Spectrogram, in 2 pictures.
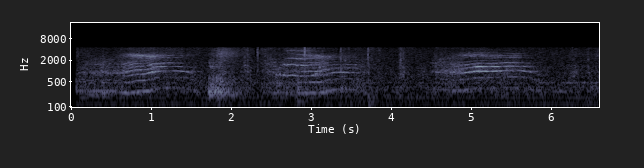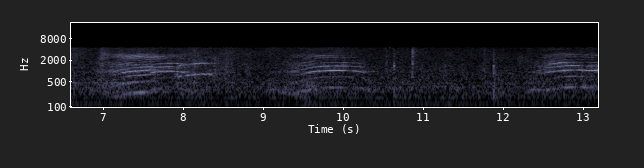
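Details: Domestic cat meowing steadily, drawn-out harmonic meows that rise and fall, repeated roughly every two seconds over a low steady hum.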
